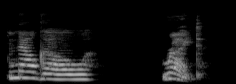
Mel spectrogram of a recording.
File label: GPS now go right; Blind Drive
